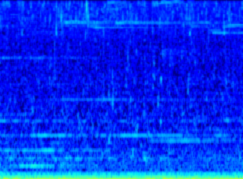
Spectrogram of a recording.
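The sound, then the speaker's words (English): Water washing up onto a shore makes a faint, continuous soft rushing with slight swells and no distinct breaks, alone without talk. “As the water ebbs and flows up onto the shore”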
